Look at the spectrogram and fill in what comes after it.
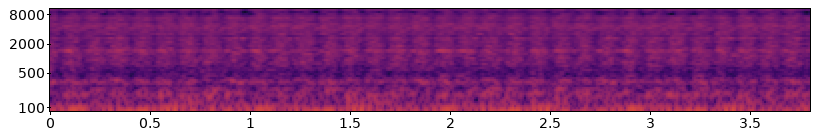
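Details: LS-swapped Chevy C10 cranking with fuel pump unplugged to build oil pressure before first start; steady low starter chugging about one beat per second, no firing; engine cranking without starting.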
